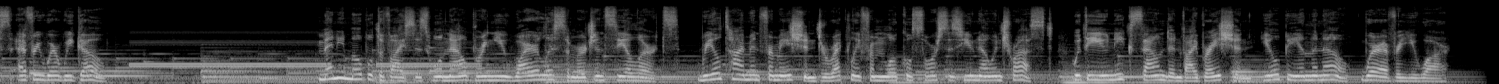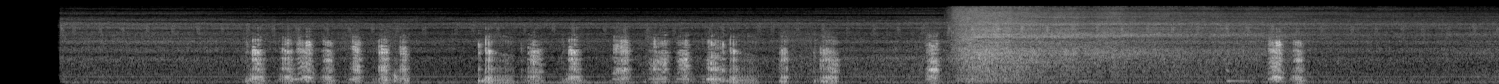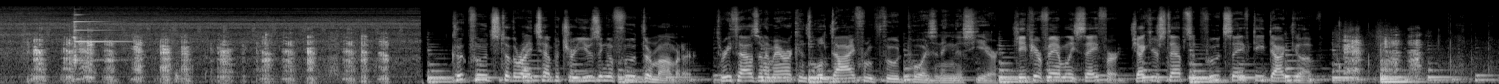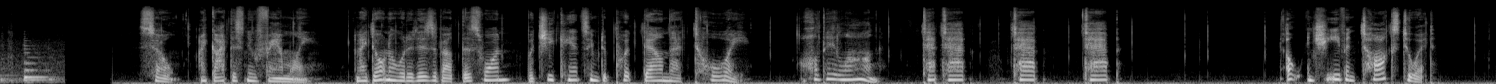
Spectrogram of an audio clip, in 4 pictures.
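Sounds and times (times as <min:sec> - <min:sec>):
pig grunting: 0:17.4 - 0:19.2, 0:19.8 - 0:23.5, 0:27.6 - 0:28.1, 0:30.2 - 0:34.0, 0:43.3 - 0:44.4
long hiss of steam: 0:24.4 - 0:30.2.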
